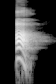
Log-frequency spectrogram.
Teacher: The fourth tone, ah, it goes straight down like down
